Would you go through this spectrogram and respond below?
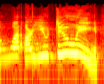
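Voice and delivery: high-pitched, slow, exasperated grandma scolding; storming grandma. Retold or imitated. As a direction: scold the muddy kids like a shocked grandma. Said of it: "she came storming out that door and go".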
